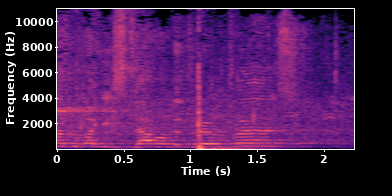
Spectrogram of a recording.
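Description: A dart thuds into a dartboard.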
